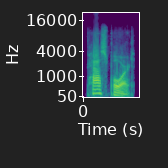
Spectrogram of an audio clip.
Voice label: "passport", American

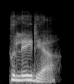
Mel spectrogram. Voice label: "palladia", Indian; Dictionary

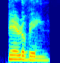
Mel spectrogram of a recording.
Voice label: "paravane", Indian; Dictionary

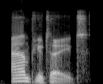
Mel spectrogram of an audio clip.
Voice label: "amputate", British

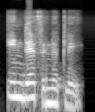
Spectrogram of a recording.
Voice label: "indefinitely", Indian

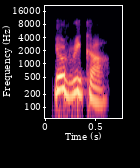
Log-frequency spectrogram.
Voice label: "eureka", Indian

